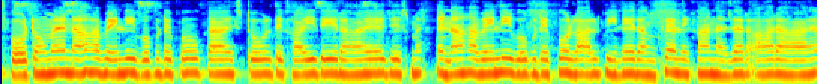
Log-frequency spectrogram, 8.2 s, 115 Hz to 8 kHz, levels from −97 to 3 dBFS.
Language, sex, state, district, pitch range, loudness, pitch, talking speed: Hindi, female, Maharashtra, Chandrapur, 195-205 Hz, -21 LUFS, 200 Hz, 160 wpm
